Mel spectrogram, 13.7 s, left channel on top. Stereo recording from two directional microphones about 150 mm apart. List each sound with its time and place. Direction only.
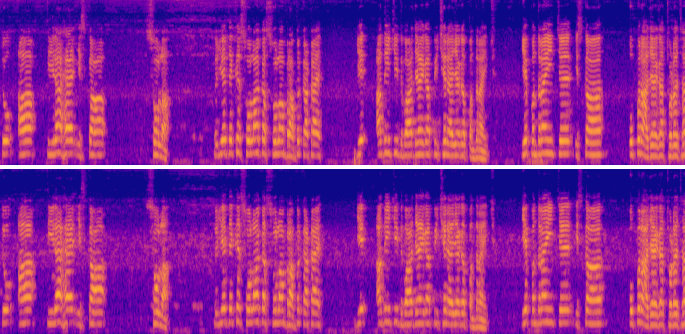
0.0 s speech: 60° left (ahead or behind)
3.1 s speech: 55° left (ahead or behind); by 12.0 s 25° left (ahead or behind)
12.5 s speech: 15° left (ahead or behind)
